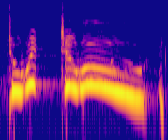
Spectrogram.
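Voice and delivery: high, loud hoots; owl hooting. Acted. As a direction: hoot like an owl, long last note. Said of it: "An owl says".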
